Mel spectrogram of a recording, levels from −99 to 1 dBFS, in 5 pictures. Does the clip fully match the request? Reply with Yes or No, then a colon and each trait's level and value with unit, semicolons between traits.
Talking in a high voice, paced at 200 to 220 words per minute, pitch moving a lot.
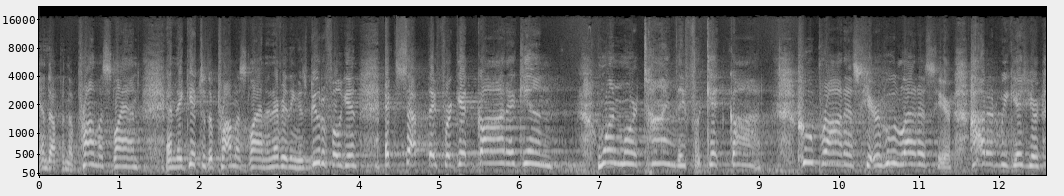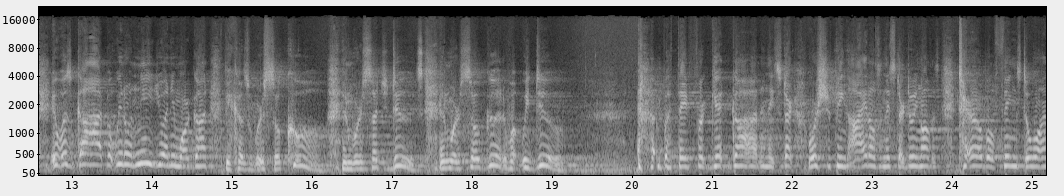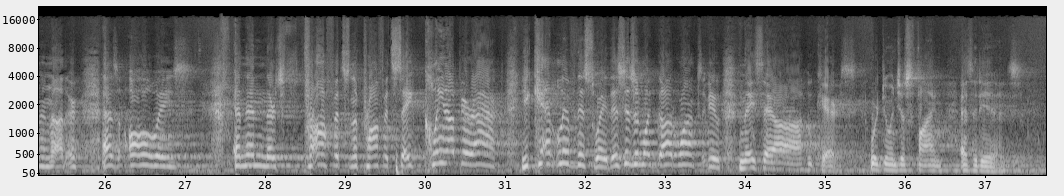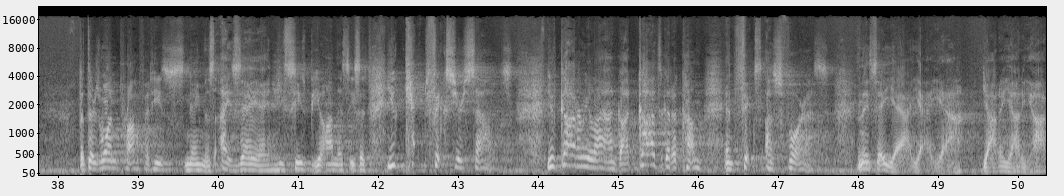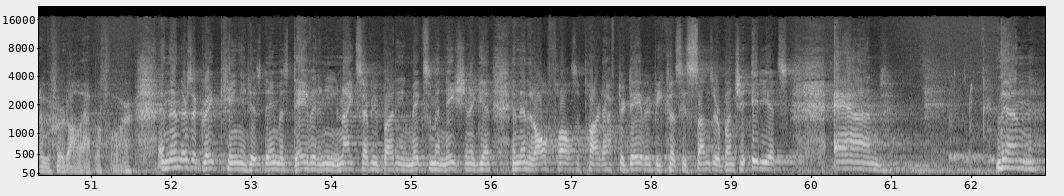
Yes: high, 195 Hz; fast, 205 wpm; wide, 9.0 semitones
